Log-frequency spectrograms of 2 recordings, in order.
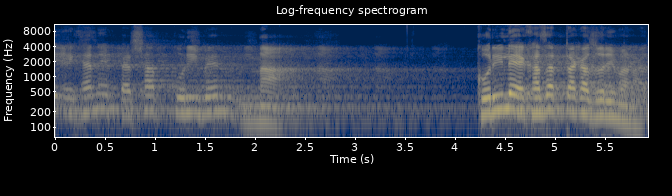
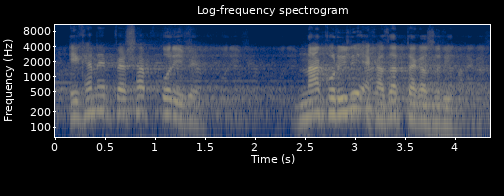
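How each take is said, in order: First: The pause comes after 'না'. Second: The pause comes before 'না'.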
